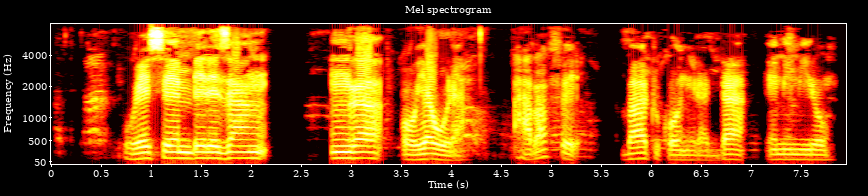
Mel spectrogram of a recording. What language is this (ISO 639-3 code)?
lug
